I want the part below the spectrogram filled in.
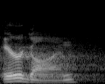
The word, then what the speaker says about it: ergon: And the last part is pronounced ergon. And I think that might be in the Greek or Latin.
